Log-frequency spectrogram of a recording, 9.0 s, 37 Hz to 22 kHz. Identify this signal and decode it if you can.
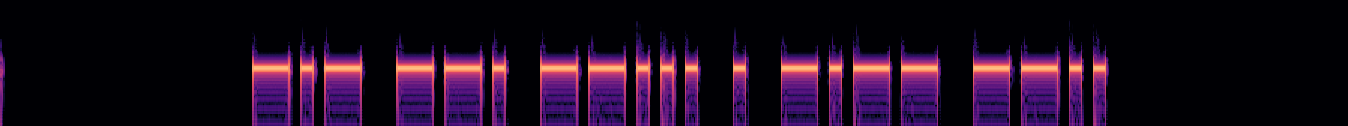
Morse code, heard as a keyed tone, about 15 wpm, 700 Hz. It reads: KG7EYZ
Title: USA Call Signs - 6 Characters - Repeated 3x - 15wpm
